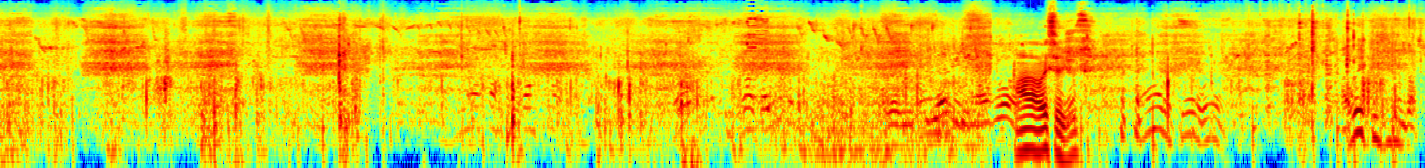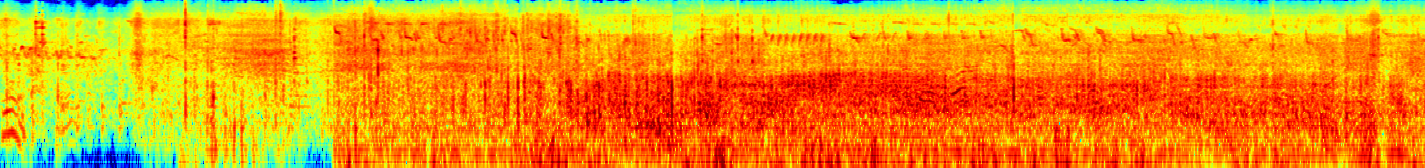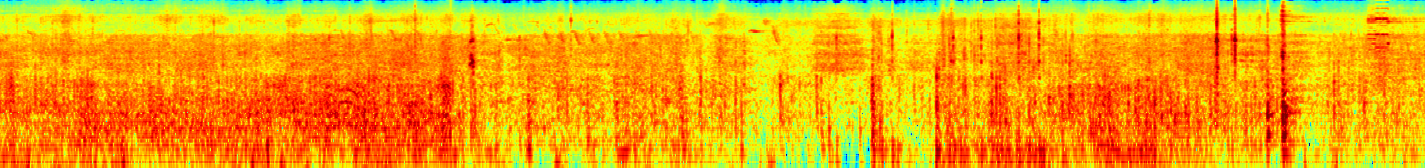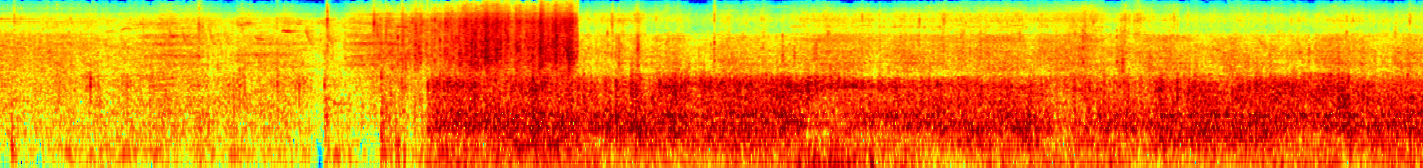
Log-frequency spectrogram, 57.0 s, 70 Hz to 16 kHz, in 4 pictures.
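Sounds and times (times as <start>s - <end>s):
bike tyres rolling on dirt: 0.0s - 56.9s
wind on microphone: 6.6s - 9.9s, 17.6s - 56.9s
bike clicks and rattles: 16.0s - 56.8s.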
